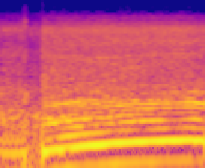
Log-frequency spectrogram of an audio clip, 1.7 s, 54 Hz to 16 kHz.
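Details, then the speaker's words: Chinese GY6 150cc scooter abandoned outside for years: short stumble, then catches and settles into a steady low drone with a smooth, even pulse; running properly. "This one still wants to go after being abandoned outside for years."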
